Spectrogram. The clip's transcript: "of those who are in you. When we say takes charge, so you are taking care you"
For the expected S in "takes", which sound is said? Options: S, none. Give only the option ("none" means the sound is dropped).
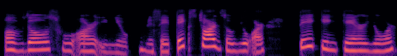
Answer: S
